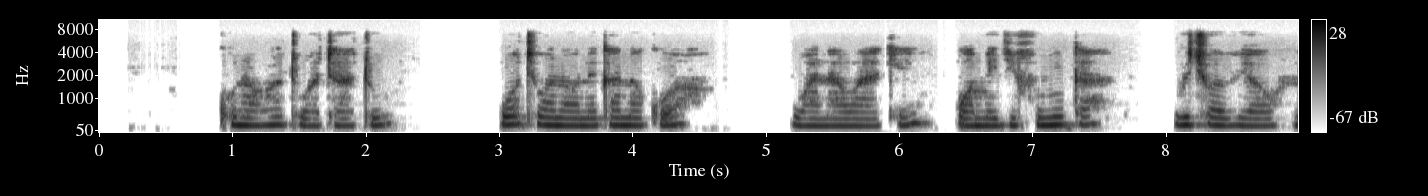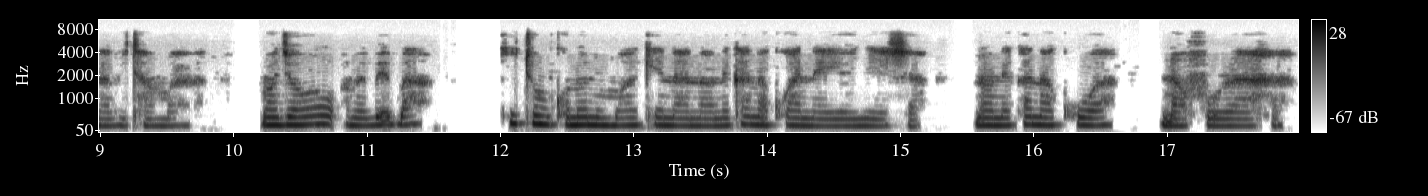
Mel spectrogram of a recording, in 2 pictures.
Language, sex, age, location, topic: Swahili, female, 18-24, Nakuru, health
